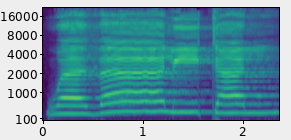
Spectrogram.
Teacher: hukum tajwidnya adalah Mad Thobi'i muqaddar sebab dalal berharakat fathah panjang cara bacanya dipanjangkan dalalnya dua harakat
